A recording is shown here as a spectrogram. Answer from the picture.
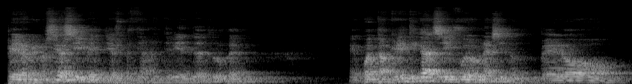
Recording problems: off-mic speech; far
room echo; noticeable; dies away in 0.8 s

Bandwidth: 15 kHz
